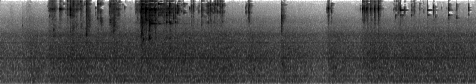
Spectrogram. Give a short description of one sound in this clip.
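A chain necklace jingles and clinks in a man's hands.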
